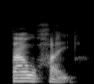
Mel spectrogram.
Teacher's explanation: The syllable tau ends in a diphthong ow, formed by the pairing of the vowel A and the semi-vowel W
